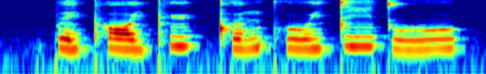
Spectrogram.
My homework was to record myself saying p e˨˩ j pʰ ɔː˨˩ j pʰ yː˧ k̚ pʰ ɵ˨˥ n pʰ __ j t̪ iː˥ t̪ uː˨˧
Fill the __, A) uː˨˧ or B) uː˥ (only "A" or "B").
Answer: A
